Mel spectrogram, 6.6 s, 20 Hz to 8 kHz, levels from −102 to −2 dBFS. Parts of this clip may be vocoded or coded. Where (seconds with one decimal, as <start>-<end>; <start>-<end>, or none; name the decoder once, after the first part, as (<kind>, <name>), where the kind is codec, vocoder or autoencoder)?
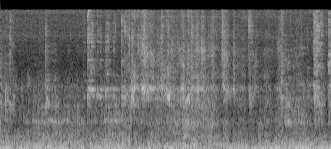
2.5-5.6 (codec, SNAC)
